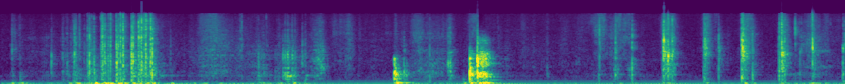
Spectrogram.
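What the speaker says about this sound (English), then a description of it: "I'm just shuffling the cards from the Sacred Traveller deck" Tarot cards from a Sacred Traveller deck being shuffled close up, with repeated riffling bursts and crisp flicking clatter coming in uneven waves, loud and alone with no voice over them.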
